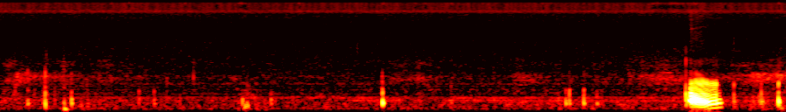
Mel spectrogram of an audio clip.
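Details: Stomach growling (borborygmi) with stomach pain after eating creamy pasta: soft gurgles and pops from the belly, then one loud, low rumbling growl.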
